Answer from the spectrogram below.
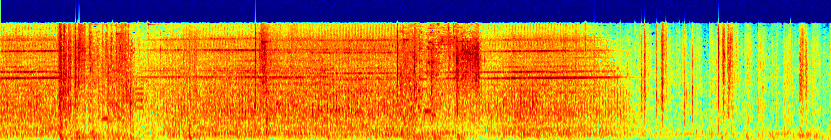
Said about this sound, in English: Extraction helo is ready for pickup.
